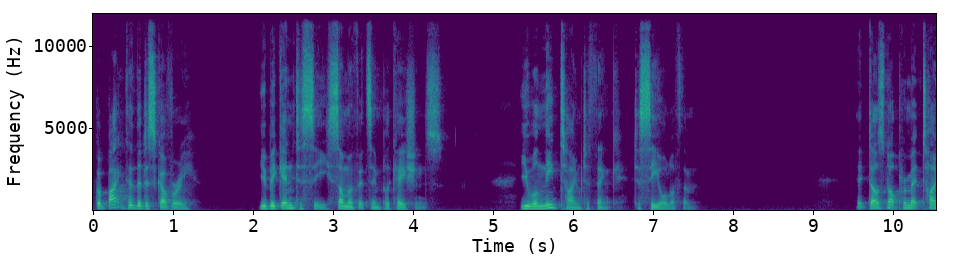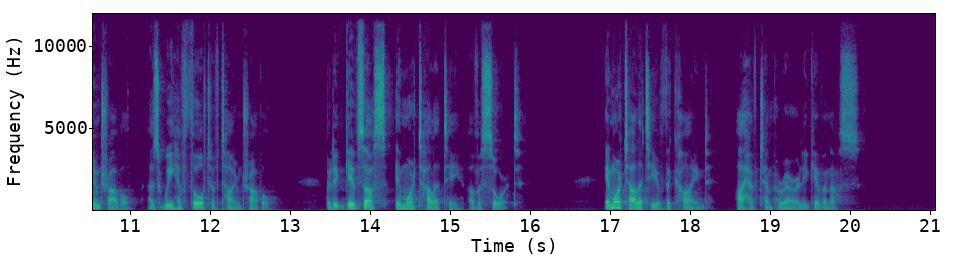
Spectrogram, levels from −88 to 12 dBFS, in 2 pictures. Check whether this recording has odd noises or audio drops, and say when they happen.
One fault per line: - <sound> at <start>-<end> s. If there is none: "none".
none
